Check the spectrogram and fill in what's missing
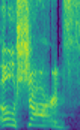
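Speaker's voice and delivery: very high, shouted in-character exclamation. Voicing Rika after a companion falls off a cliff: shouting in character. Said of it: "Rika shouts out".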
